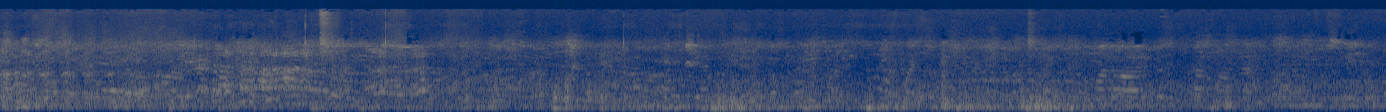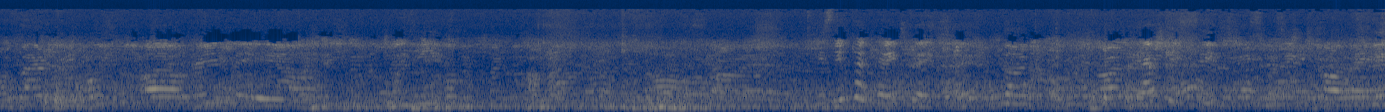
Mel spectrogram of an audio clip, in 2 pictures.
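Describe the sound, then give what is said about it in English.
Lively hen party chatter on a train from Gatwick to Farringdon in London, a dense, continuous babble of many overlapping voices with occasional louder bursts, steady for the whole stretch. “What you're listening to behind my back is a sound of a hen party.”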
